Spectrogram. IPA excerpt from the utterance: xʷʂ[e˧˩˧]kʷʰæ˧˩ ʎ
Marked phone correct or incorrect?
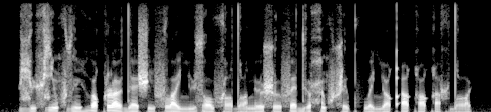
incorrect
